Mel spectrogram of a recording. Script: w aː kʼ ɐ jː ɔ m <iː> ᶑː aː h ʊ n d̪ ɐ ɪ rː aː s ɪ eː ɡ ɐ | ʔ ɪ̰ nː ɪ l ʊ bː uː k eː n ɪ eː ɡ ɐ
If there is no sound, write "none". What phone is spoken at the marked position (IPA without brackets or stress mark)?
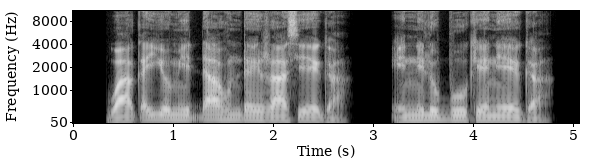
iː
